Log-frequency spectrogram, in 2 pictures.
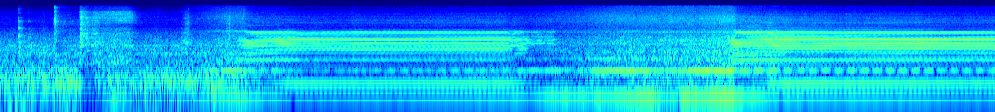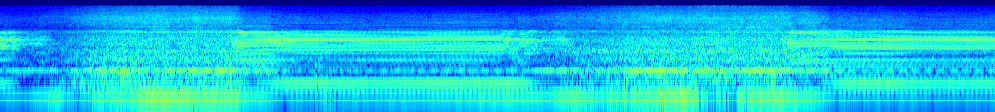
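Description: CNC milling machine spindle running with an end mill cutting an aluminum block: a steady hum, with a ringing, pitched cutting tone that comes in four times for about two and a half seconds each as the cutter makes repeated passes. A few clicks sound at the start.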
